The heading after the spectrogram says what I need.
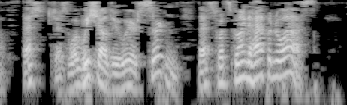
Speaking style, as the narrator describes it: they exclaim

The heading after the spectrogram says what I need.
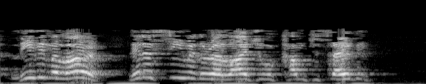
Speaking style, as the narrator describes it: some of the spectators around the cross cried out

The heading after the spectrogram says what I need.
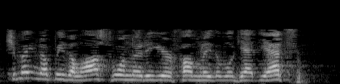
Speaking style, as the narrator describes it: I shouted after her

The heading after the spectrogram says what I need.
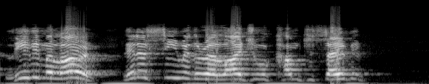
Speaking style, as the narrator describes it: some of the spectators around the cross cried out

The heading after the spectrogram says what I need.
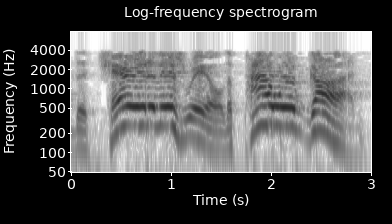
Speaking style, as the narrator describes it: the young prophet cried

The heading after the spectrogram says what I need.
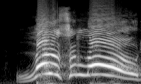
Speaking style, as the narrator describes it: he screams out

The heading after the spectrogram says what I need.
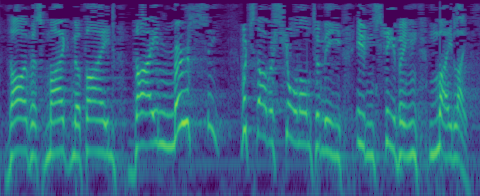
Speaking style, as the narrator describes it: And Lot cries out in Genesis 19 and 19

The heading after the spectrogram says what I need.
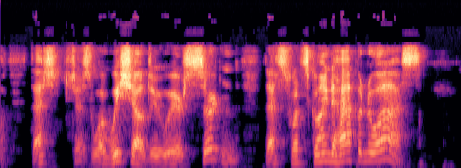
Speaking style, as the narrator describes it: they exclaim

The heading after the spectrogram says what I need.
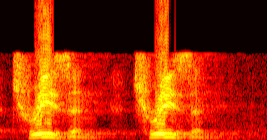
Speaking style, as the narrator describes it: Athaliah cried

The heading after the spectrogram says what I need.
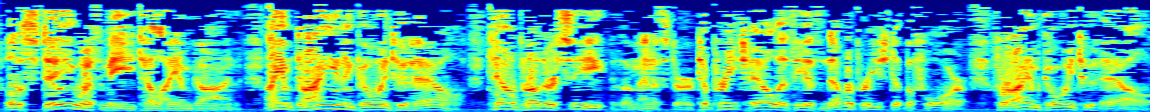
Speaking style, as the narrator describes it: the dying woman with eyes of terror she exclaimed

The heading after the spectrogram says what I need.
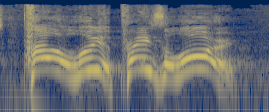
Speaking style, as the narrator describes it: all of a sudden he shouts

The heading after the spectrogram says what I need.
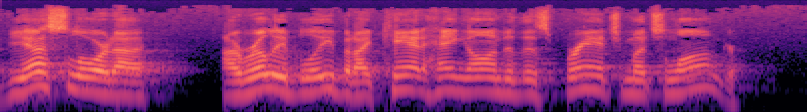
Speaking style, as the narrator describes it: he yelled back up

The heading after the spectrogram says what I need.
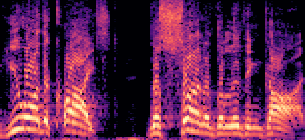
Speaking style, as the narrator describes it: Peter exclaimed

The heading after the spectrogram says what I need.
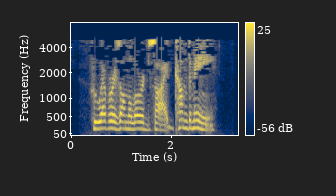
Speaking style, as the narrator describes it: Moses called out

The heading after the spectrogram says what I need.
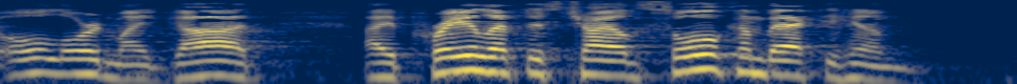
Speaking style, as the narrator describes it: cried out to the Lord and said

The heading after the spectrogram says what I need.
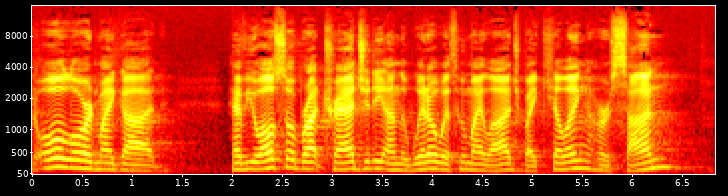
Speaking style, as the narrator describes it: he cried out to the Lord and said

